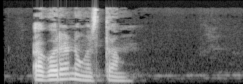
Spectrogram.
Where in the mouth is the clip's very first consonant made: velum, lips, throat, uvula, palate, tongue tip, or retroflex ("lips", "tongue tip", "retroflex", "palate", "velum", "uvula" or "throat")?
velum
